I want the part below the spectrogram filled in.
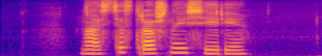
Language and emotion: Russian, neutral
